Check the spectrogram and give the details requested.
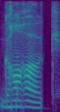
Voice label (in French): "Castle q", French; castle queenside; grand roque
